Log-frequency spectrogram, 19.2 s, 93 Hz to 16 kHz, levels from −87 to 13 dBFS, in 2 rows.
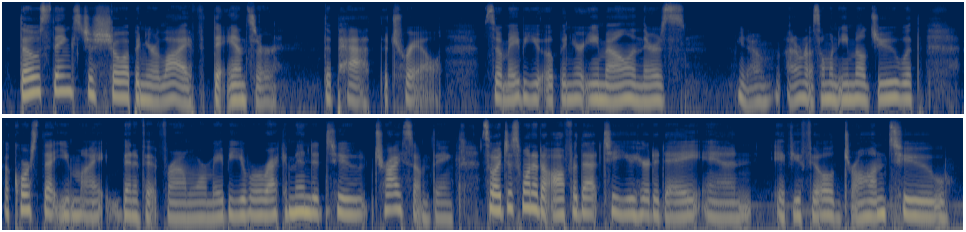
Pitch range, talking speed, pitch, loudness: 175-205 Hz, 195 wpm, 190 Hz, -34 LUFS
